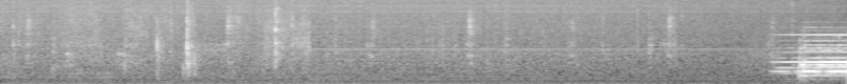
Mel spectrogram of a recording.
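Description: Near silence with a few faint, scattered clicks and taps, most of them in the first three seconds. Near the end a sustained chord of background music comes in abruptly.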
